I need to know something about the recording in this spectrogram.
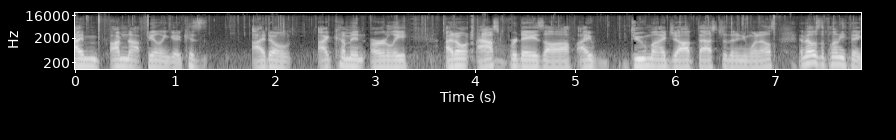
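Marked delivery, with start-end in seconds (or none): none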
